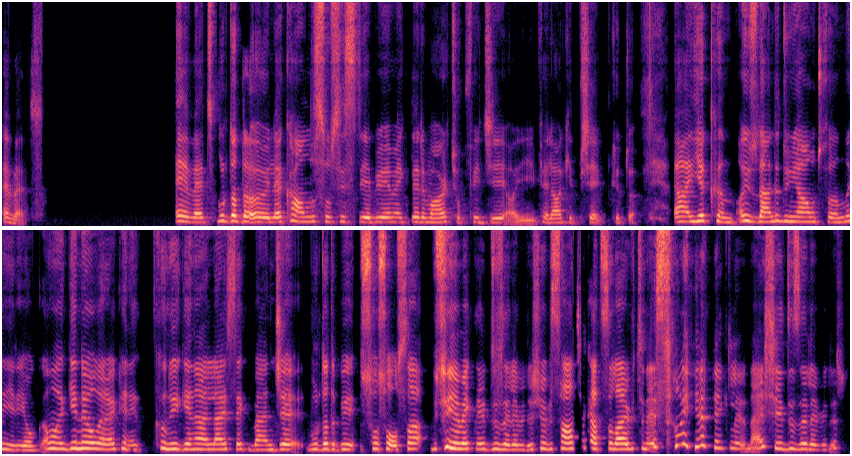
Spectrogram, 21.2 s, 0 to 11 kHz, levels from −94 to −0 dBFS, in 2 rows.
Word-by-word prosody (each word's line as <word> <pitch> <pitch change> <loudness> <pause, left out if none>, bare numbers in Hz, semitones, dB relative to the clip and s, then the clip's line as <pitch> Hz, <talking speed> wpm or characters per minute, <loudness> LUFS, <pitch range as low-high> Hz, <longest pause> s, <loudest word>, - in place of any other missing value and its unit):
Evet. - - -10 1.6
Evet, 220 -4 0
burada 270 -1 +4
da 240 -6 +5
öyle 220 +1 +1
"Kanlı 240 -2 -2
sosis" 235 -1 -2
diye 220 -1 +1
bir 225 - -7
yemekleri 220 0 -3
var. 215 +2 -3
Çok 210 -3 -14
feci, 200 -2 -7
ay 95 +1 -11
felaket 195 +2 -8
bir - - -14
şey, - - -8
kötü. - - -14 0.5
Eee, 235 - +1 0.2
yakın. 270 -5 +1
O - - -5
yüzden 240 -2 +1
de 275 -2 -3
dünya 240 -2 -2
mutfağında 225 +1 -6
yeri 225 -4 -4
yok 210 -1 -3
ama 285 -1 +1
genel 295 +2 +3
olarak 270 -1 +1
hani 230 -5 -5 0.2
konuyu 270 -3 +2
genellersek, 255 0 0
bence 240 - -1
burda 260 +1 +1
da 250 -3 -4
bir 245 -3 -3
sos 275 0 +3
olsa 265 +5 +2
bütün 275 +8 +6
yemekleri 275 -3 +4
düzelebilir. 240 -3 -1
Şöyle 275 +2 -3
bir - - -3
salça 285 +3 +1
katsalar 270 -1 +4
bütün 280 0 -5
Eston 380 - +5 0.2
yemeklerine 320 -7 -3
her 385 -1 -1
şeyi 290 -9 -3
düzelebilir. 265 +1 -3
255 Hz, 145 wpm, -19 LUFS, 225-275 Hz, 1.6 s, bütün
